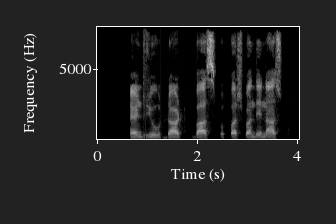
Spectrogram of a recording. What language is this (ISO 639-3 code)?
pus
